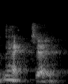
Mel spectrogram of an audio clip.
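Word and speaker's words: Baekje: it's it's it's it's first letter is b but b is pronounced p so pec j thank you all right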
